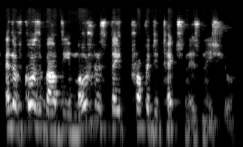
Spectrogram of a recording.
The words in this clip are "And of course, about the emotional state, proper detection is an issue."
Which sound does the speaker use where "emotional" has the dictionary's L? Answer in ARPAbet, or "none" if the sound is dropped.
L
